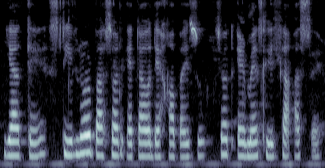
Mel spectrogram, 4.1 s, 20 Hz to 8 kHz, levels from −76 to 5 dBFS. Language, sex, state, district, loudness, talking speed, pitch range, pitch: Assamese, female, Assam, Kamrup Metropolitan, -17 LUFS, 145 wpm, 230-255 Hz, 240 Hz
